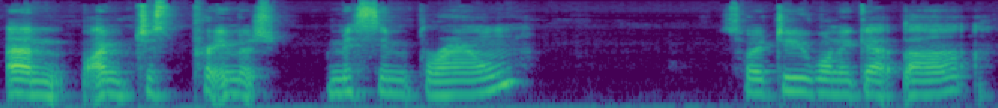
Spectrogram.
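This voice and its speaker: A woman with a croaky voice from a sore throat, chatting casually and rambling with lots of fillers while doing her nails. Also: fairly low pitch, fairly even intonation, unhurried. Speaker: nail vlogger.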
